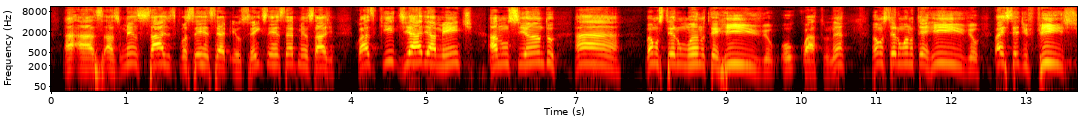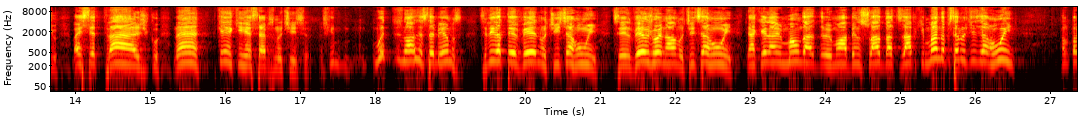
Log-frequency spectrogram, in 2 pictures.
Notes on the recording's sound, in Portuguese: na Igreja ABA Curitiba (Transmitido ao vivo)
